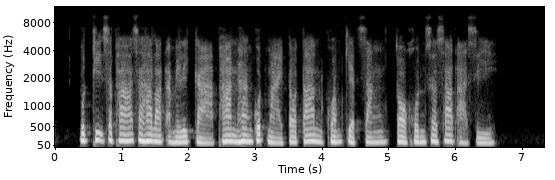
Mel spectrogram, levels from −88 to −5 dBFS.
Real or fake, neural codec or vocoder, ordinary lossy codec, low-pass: real; none; Opus, 16 kbps; 7.2 kHz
